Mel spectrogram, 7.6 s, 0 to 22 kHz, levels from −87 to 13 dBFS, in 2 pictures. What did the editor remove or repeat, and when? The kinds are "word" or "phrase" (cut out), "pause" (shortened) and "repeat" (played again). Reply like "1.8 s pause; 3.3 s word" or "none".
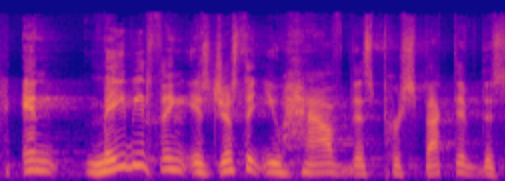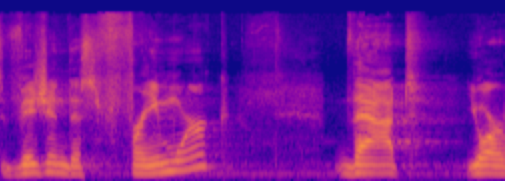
1.1 s phrase; 6.2 s word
